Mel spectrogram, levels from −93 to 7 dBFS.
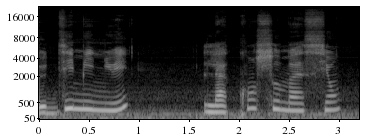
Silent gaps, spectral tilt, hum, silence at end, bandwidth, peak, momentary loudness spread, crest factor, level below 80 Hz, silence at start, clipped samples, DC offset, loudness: none; -5.5 dB/octave; none; 0 s; 18.5 kHz; -18 dBFS; 21 LU; 14 dB; -50 dBFS; 0 s; under 0.1%; under 0.1%; -33 LUFS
